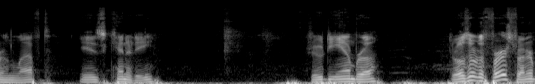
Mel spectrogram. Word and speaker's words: D'Ambra: I didn't know how to pronounce it. Nobody did. He's so new, so I had to go find him in the outfield before the game. He was running laps out there in left field, and Luke Bay yells over, D'Ambra, and he's like, yep, D'Ambra. I was like, okay, just want to make sure I say it right.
